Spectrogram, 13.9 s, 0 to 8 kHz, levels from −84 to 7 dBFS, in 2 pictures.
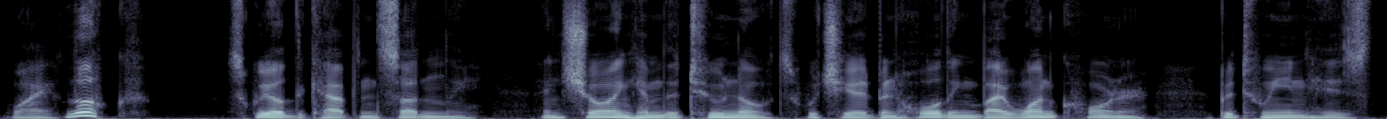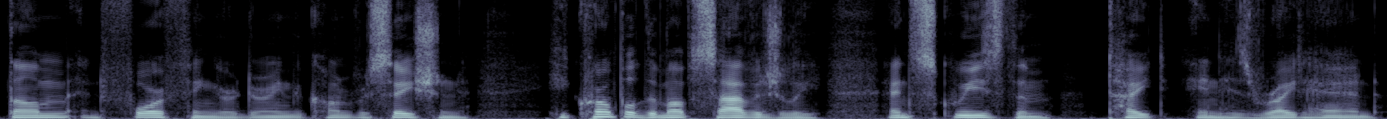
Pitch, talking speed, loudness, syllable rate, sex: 110 Hz, 175 wpm, -22 LUFS, 5.3 syllables/s, male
